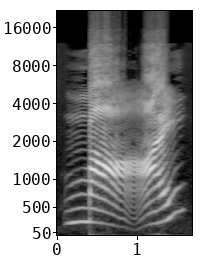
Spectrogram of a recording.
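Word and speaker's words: 买: 마이. 자, 사다, 구매하다인데요. 우리가 구매하다에서 매자라는 단어가 바로 이 글자예요. 매라는 글자가. 그러면 발음이 기억이 안 나시나요?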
